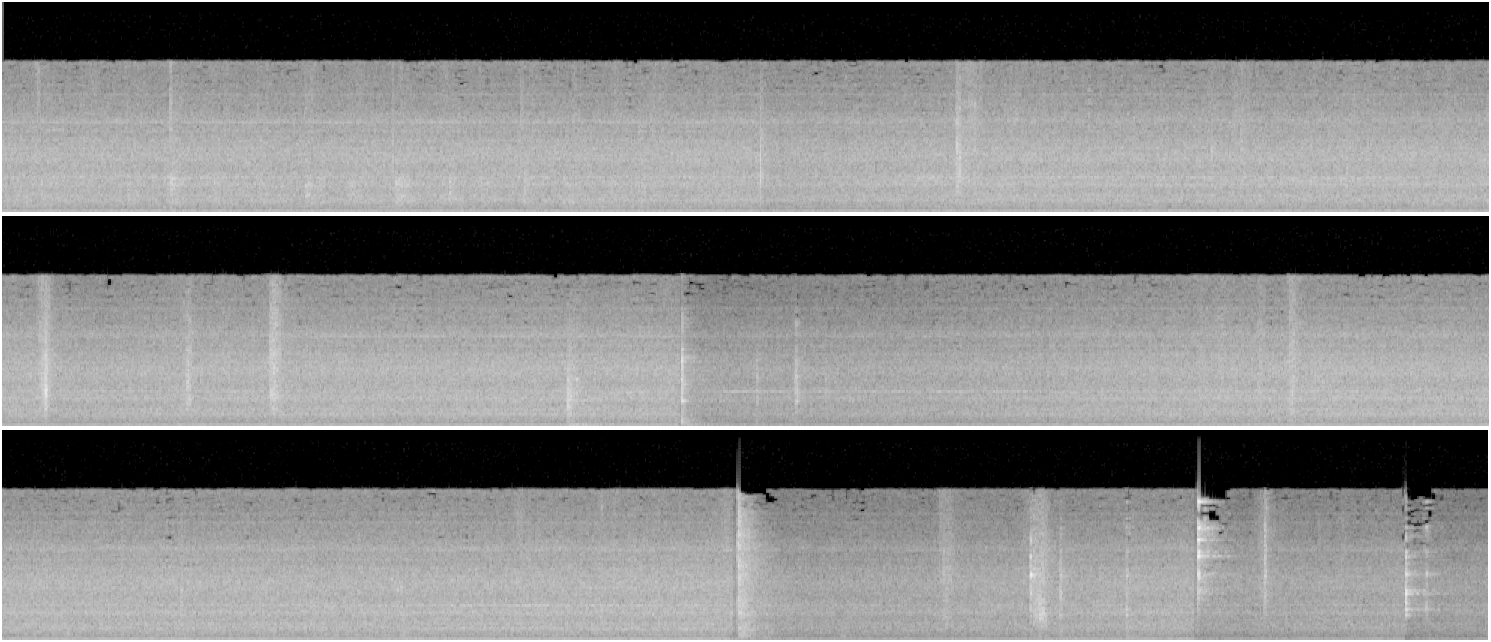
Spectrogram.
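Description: Steady electric machinery hum that steps down in level twice, with scattered sharp metallic clinks and knocks from a wrench and parts being handled at a circular saw blade and arbor during a blade change, the knocks coming more often near the end.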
